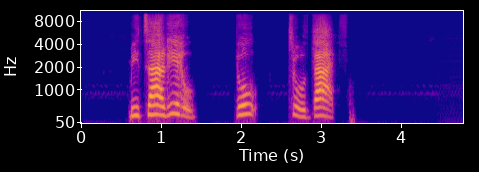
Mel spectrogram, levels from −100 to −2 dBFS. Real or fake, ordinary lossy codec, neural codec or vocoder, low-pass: fake; Opus, 64 kbps; codec, 16 kHz in and 24 kHz out, 0.6 kbps, FocalCodec, streaming, 2048 codes; 9.9 kHz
